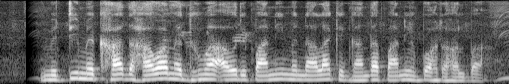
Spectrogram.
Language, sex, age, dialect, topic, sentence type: Bhojpuri, male, 18-24, Southern / Standard, agriculture, statement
